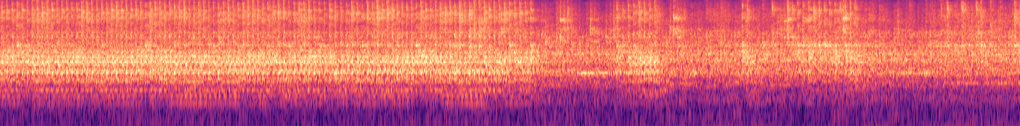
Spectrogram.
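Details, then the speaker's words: Freshly rebuilt Ford tractor at first start: quick steady slapping tick and thin high squeal over the engine; fan hitting the shroud and belt squeak. "um when i was starting it up uh two issues presented themself right off the bat you can kind of hear both of them in the the video um the fan was hitting the shroud"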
